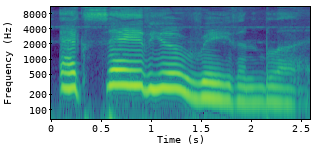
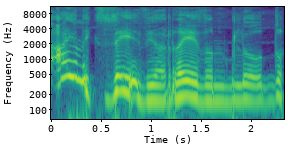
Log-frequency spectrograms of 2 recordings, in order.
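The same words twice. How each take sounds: First: Low, slow dramatic name reveal; dramatic announcer. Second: Low, menacing self-introduction; villain entrance. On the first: Streamer announcing the villain's entrance, very low and slow. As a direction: drop low and drag the name out. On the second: Magician's rival introducing himself, much lower. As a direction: growl out the name, very low. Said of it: "Hello, I am here". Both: Retold or imitated.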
